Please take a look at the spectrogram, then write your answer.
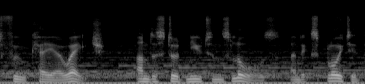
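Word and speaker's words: Foucault: like any good physicist Fuko pronounced Fu Koh understood Newton's laws and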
